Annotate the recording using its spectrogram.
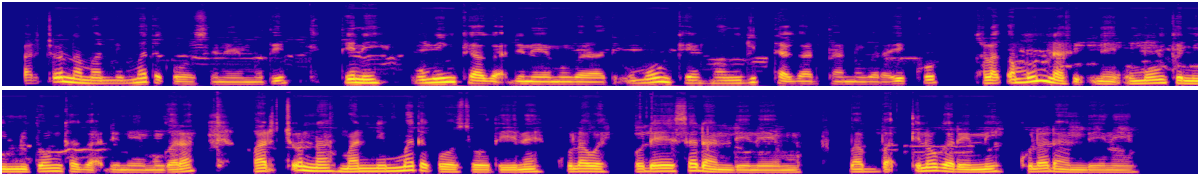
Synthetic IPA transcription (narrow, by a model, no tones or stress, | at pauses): fɐɾt͡ʃʼɔnːɐmɐnːɪmːɐt̪ɛkʼo̞ːsːɪne̞ːmːʊt̪ɪ | t̪ɪnɪʊmɪŋkɛɐɡɐdɪne̞ːmːʊɡɐɾat̪ɪʊmoːŋkɛmɐŋɡɪt̪ːɛɐɡɐɾt̪ɐnːɔɡɐɾɐɪkːɔ | kʰɐlɐkʼɐmʊnːɐfɪʔnɛʔʊmoːŋkɛnɪmːɪt̪oŋkɛɐɡɐ̰dɪne̞ːmːʊɡɐɾɐfɐɾt͡ʃʼːɔnːɐmɐnːɪmːɐt̪ɛkʼo̞ːsːo̞ːt̪iːnɛkʼʊlɐwɛhɔd̪e̞ːsːɐd̪ɐnd̪ɛne̞ːmːʊ | bɐbːɐt̪ʼːɪnɔɡɐɾɪnːɪkʊlɐd̪ɐnd̪ineːmːʊ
